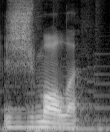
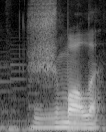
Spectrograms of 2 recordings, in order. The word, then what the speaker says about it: esmola: Fica j, como ao som do J. Esmola. No Brasil é mais simples. Como é que é no Brasil? Na maior parte do Brasil. Então, na maior parte vai ficar o S mais comum, né, digamos assim, né?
